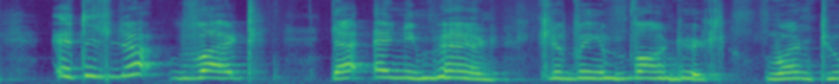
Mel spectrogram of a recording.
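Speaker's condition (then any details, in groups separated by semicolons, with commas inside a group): Cerebral palsy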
